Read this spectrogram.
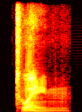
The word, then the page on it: twain: British English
